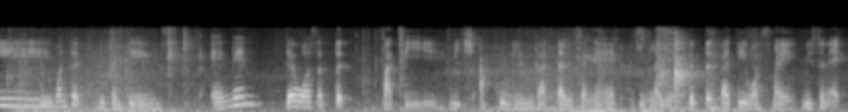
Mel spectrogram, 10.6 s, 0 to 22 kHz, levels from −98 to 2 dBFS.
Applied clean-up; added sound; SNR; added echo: none; Sliding door; 6 dB; none.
